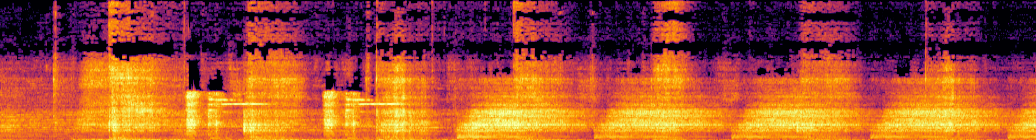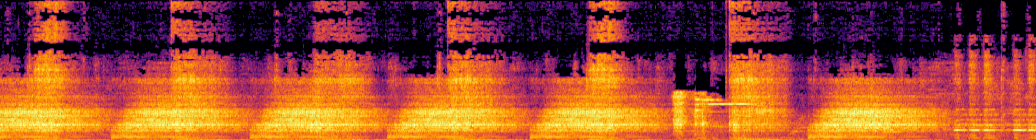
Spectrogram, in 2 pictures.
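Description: Dragon Link slot machine playing its bonus-win tally music while the win meter counts up the collected bonus values: a repeating chime phrase about every second and a half. A few sharp hits come in the first four seconds, before the phrase settles in.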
